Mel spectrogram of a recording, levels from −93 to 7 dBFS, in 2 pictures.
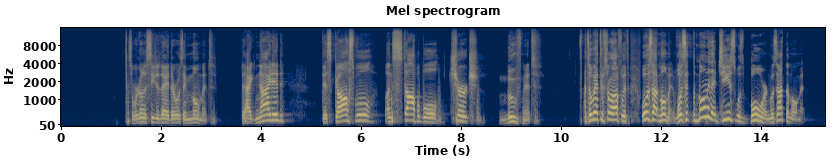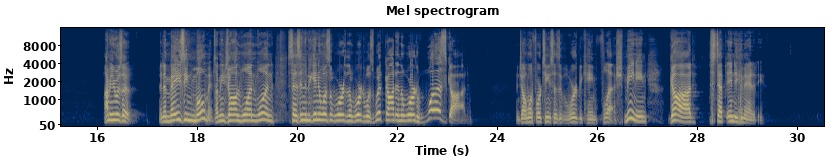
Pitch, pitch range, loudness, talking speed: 205 Hz, 165-225 Hz, -19 LUFS, 170 wpm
